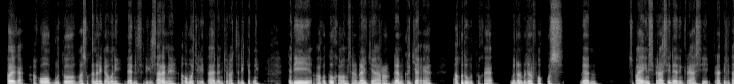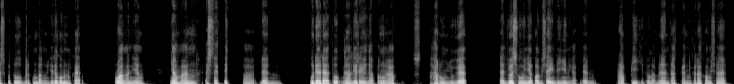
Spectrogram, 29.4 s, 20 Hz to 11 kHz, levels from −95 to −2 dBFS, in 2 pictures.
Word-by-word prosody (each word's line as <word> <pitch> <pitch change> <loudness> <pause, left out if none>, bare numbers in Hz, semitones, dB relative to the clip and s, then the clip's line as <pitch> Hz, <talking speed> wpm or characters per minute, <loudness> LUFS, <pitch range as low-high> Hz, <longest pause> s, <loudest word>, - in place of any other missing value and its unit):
Oh, 95 -1 +11
iya, 90 - +6
Kak. - - -18 0.3
Aku, 120 +3 +5
butuh 95 -2 +2
masukan 90 +1 -7
dari 90 - +1
kamu 85 0 -1
nih, 85 - -9
dan, 85 0 +2
sedikit 85 +1 -13
saran, 95 +1 +4
ya, 85 0 -3
aku 100 - -1
mau 105 - +3
cerita, 90 +1 -4
dan, 90 -3 -1
curhat 85 +1 -5
sedikit 85 -1 -7
nih. 85 - -4 0.7
Jadi, 110 0 +7
aku 95 +1 -4
tuh, 125 +4 +3
kalau 95 -5 -3
misalnya 95 0 -6
belajar, 85 +5 +1
dan, 90 -3 +3
kerja 90 +1 0
ya, 85 +2 -3 0.5
aku 95 +8 +1
tuh, 110 -6 +3
butuh 90 - -10
kayak, 90 -5 -3 0.3
benar-benar 90 0 0
fokus, 90 0 -7 0.3
dan, 85 -2 +1 0.6
supaya 105 +2 +4
inspirasi 105 -2 +1
dan 90 -4 +2
kreasi 85 -1 -5
kreatifitasku 90 -1 -5
tuh, 115 -1 0
berkembang. 90 -4 -5
Jadi, 85 +2 0
aku 100 +2 +3 0.2
kayak, 85 -1 0 0.7
ruangan 85 -1 +6
yang 85 -1 -1 0.6
nyaman, 90 +3 +3 0.2
estetik, 90 -5 -3 0.3
eee, 85 -1 -7
dan 85 -1 -3 0.6
udara 85 -4 +7
itu 100 -1 +3
ngalir 90 0 +1
ya, - - +2
nggak - - -6
pengap, 85 0 -1
terus 80 -1 -27 0.2
harum 90 -1 -1
juga, 90 +4 +4 0.7
dan, 90 - +1
juga 105 +2 +7
suhunya, 90 +2 +1
kalau 95 -3 0
bisa 90 +4 +1
yang 95 - -1
dingin, 90 0 -5
Kak, - - -19
dan 85 -1 -8 0.4
rapi, 100 +5 -5
gitu 90 -2 -11
enggak 85 - -7
berantakan. 85 0 -5
Karena, 90 +4 -2
kalau 90 -3 -4
misalnya 90 0 -2
90 Hz, 155 wpm, -28 LUFS, 85-95 Hz, 0.7 s, Oh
